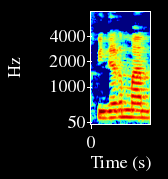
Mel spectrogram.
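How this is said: It is said with an Indonesian accent. "Kalau orang barat enggak, bukan bukan Spiderman"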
